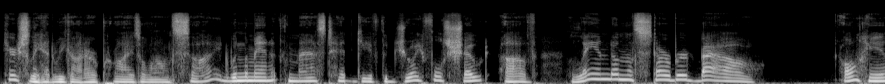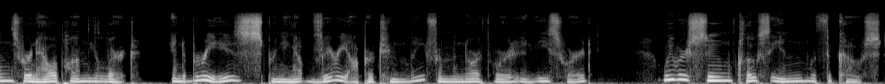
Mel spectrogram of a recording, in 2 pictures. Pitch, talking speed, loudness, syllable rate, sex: 145 Hz, 170 wpm, -16 LUFS, 4.7 syllables/s, male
